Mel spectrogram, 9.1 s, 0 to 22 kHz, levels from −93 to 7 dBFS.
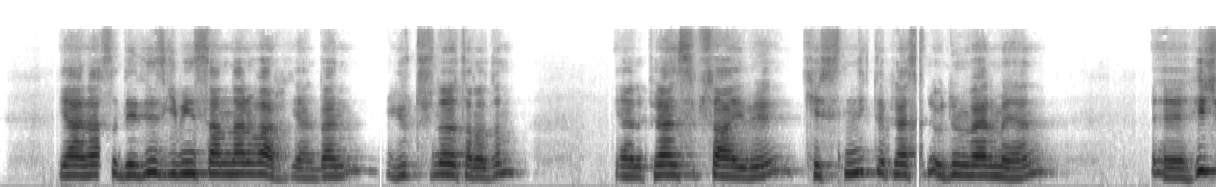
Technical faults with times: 2.84-2.87 gap at a join of encoded pieces
6.87-6.90 gap at a join of encoded pieces

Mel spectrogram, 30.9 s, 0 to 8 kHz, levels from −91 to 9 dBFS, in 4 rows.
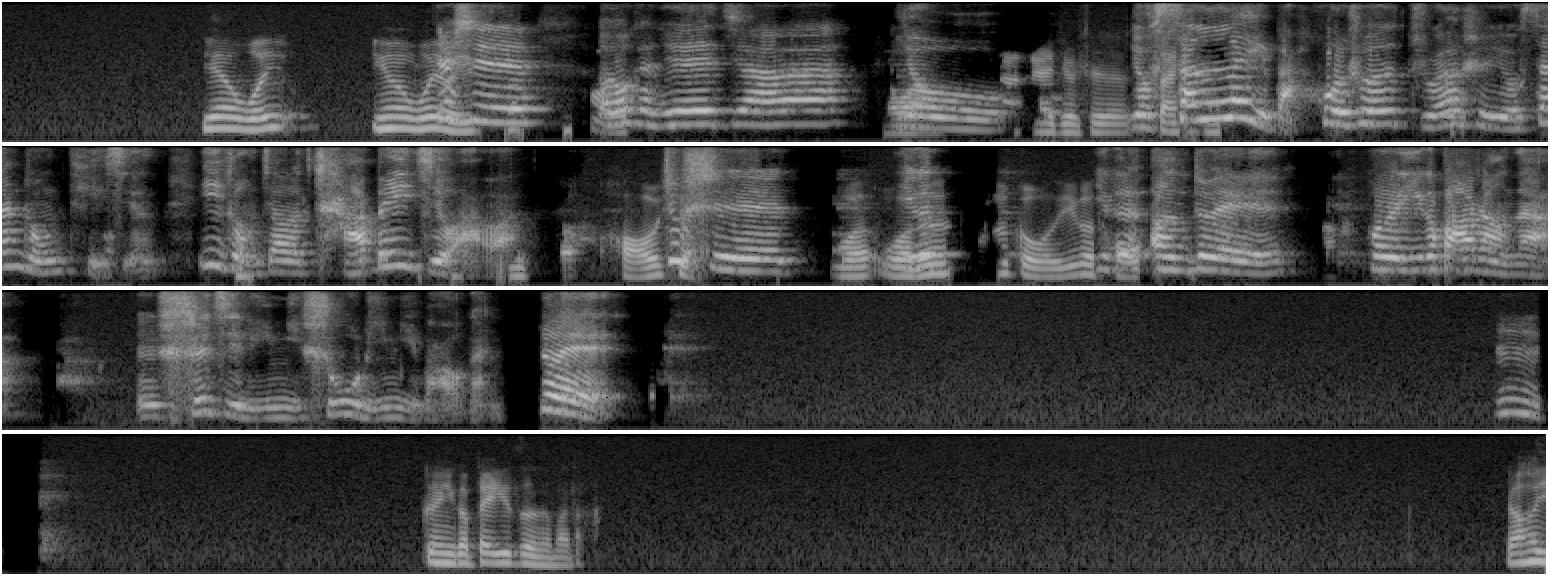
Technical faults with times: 2.39-14.42 speech suppressed in double talk
5.28-19.00 echo leak
8.53-8.64 background gated by the echo canceller
15.49-18.68 background gated by the echo canceller
23.17-23.36 background gated by the echo canceller
23.36-23.54 echo leak

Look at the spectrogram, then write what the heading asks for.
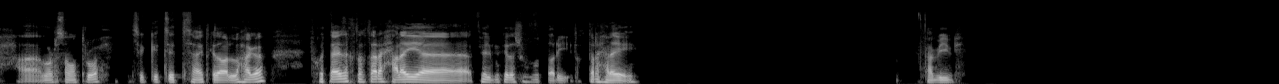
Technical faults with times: none

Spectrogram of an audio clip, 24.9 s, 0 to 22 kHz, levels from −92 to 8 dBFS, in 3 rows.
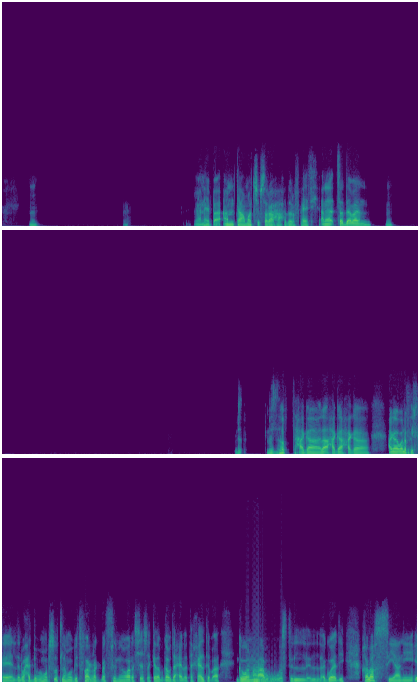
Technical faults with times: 21.50-22.26 robotic sound from repeated short buffers

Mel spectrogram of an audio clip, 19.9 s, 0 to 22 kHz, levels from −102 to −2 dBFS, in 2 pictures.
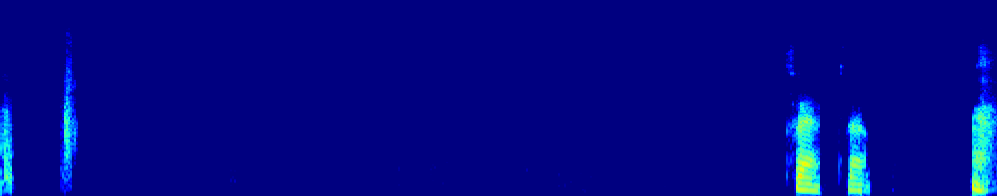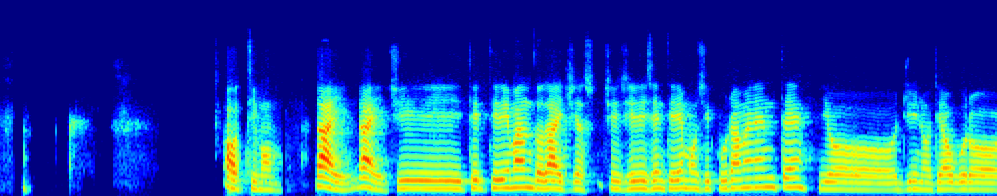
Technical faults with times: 9.83-15.97 call bitrate drop

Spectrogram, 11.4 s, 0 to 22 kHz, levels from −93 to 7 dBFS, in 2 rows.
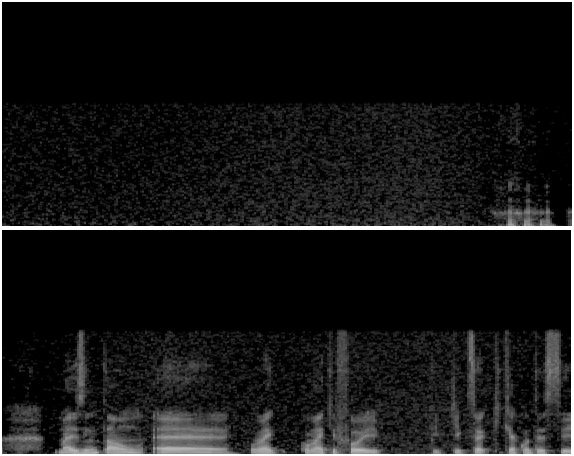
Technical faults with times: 0.00-11.40 overdone noise removal

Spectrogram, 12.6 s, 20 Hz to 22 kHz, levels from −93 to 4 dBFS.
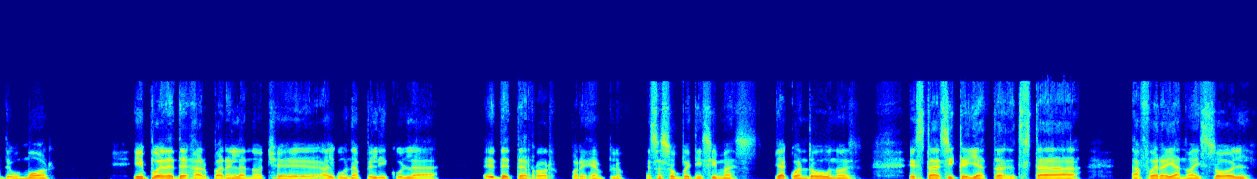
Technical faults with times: none

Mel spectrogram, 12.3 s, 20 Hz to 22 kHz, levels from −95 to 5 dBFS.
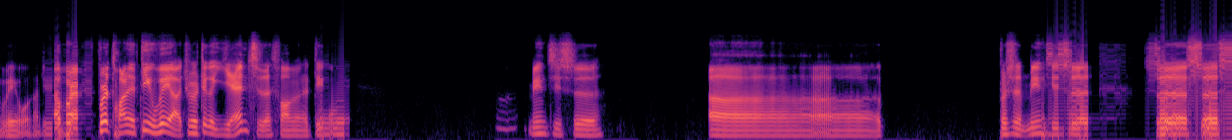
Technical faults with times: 0.47-0.92 robotic sound from repeated short buffers
3.20-3.50 robotic sound from repeated short buffers
10.43-12.33 robotic sound from repeated short buffers

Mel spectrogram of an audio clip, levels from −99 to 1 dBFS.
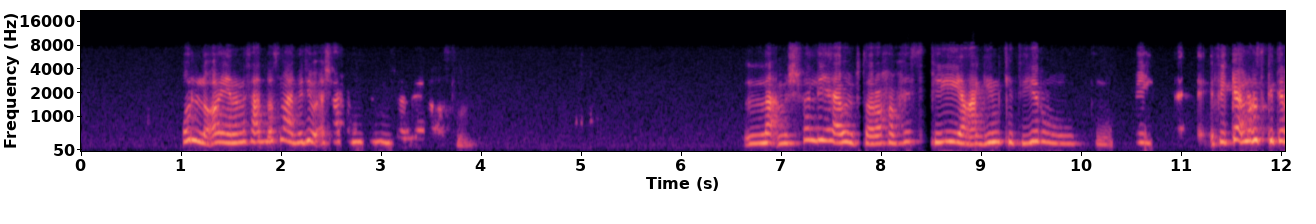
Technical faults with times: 2.49-3.65 speech suppressed in double talk
7.77-7.83 short concealed packet loss
8.25-9.18 repeated packet loss (robotic sound)
9.66-9.69 short concealed packet loss
10.32-11.20 speech suppressed in double talk

